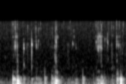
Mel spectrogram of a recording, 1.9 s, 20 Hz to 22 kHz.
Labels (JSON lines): {"label": "geophony, waves", "recorder": "SoundTrap 300"}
